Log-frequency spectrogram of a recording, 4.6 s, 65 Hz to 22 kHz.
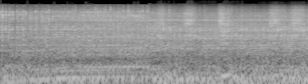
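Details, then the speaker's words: Ford 460 V8 auction truck revived, fuel pump now feeding the carb without a bottle: loud, steady, even rumble with no misses, knocks or surging; idling smoothly. Some smoke is expected from oil poured into the carb. "Running mint. I think I've said that 100 times so far, but I think I mean it this time. Old 460. 10 out of 10."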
